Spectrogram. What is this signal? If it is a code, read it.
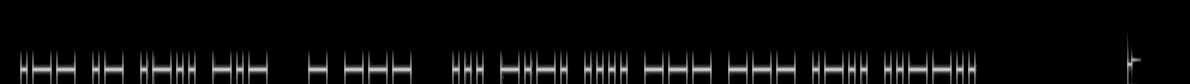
Morse code, heard as a keyed tone, about 20 wpm, 700 Hz. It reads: WALK TO SCHOOL?
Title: Sentences from Top 1400 Words 20wpm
